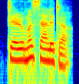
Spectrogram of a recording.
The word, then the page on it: taramasalata: Indian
